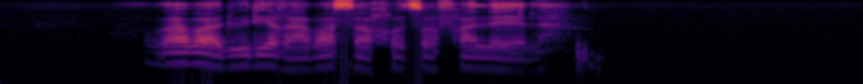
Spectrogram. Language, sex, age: Northern Sotho, male, 24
